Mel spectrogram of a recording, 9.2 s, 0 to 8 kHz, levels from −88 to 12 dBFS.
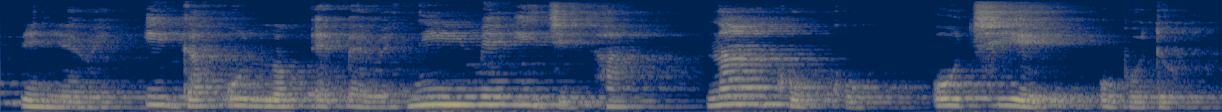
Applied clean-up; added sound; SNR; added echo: none; none; none; reverberation time 1.2 s.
